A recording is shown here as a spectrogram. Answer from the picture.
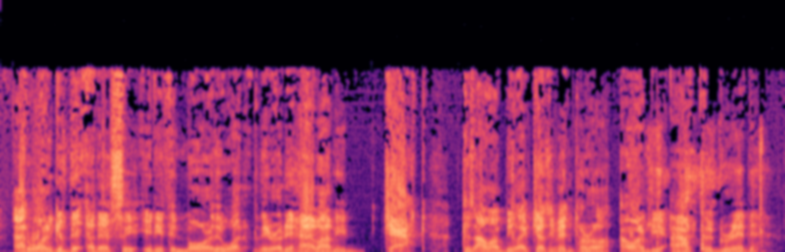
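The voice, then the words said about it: Imitates another person's voice. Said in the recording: “your Jesse Ventura impression is impeccable.”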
